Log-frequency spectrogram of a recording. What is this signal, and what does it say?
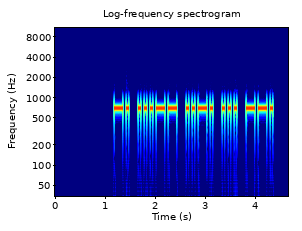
Morse code, heard as a keyed tone, about 21 wpm, 700 Hz. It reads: N3FSG
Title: USA Call Signs - 2x Character Spacing - 20wpm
